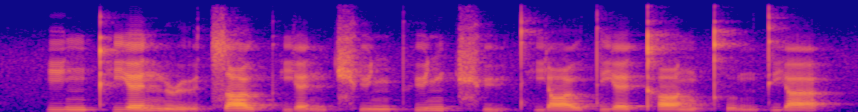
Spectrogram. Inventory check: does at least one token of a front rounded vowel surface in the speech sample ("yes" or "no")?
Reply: yes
